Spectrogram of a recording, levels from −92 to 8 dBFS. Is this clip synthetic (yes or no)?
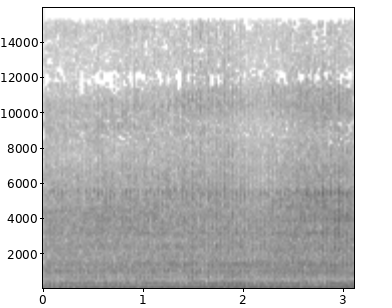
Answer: no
